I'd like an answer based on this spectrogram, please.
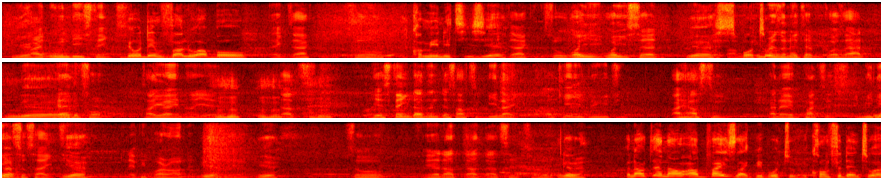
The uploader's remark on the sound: Take the podcast recording outside again. This time they record this episode at the ACCRA MALL Ltd.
